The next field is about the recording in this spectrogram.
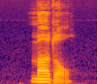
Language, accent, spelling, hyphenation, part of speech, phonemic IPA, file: English, General American, muddle, mud‧dle, verb / noun, /ˈmʌd(ə)l/, En-us-muddle.ogg
- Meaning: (verb) 1. To mix together, to mix up; to confuse 2. To mash slightly for use in a cocktail 3. To dabble in mud 4. To make turbid or muddy 5. To think and act in a confused, aimless way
